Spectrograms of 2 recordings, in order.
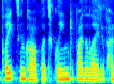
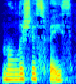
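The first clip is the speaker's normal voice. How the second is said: ordinary delivery, nothing marked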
